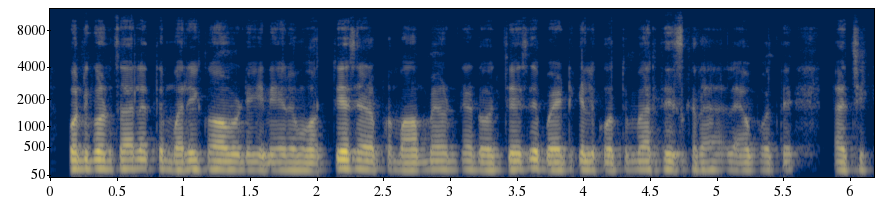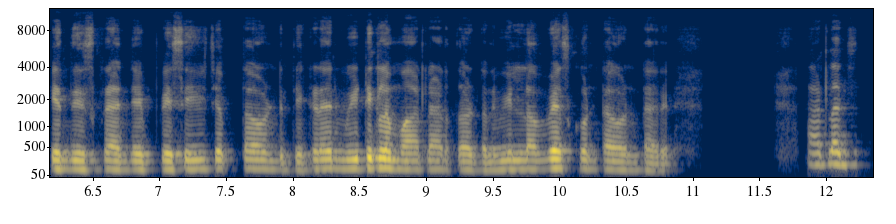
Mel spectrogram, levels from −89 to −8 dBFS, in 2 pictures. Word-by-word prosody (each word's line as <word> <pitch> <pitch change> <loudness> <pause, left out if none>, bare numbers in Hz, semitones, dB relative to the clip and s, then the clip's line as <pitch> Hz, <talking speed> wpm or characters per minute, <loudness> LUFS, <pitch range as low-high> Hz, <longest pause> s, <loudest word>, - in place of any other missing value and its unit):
కొన్ని 135 0 +1
కొన్ని 135 -1 +1
సార్లయితే 140 0 -3
మరీ 125 +2 -1
కామెడీ 125 -1 -1
నేను 120 0 -5
వర్క్ 115 0 -6
చేసేటప్పుడు 130 -3 0
మా - - -2
అమ్మంటే 125 +1 -7
వచ్చేసి 125 +4 -2
బయటికెళ్ళి 120 +1 -3
కొత్తిమీర 120 +2 -6
తీసుకురా, 120 -1 -7 0.2
లేకపోతే 115 +1 -9 0.4
ఆహ్, 115 - -3
చికెన్ 130 +2 +2
తీసుకురా" 130 0 +2
అని 125 - -10
చెప్పేసి 125 +1 +2
ఇవి 135 0 -2
చెప్తా 140 0 -1
ఉండుద్ది. 120 -2 -8
ఇక్కడేమో 140 +2 +2
మీటింగులో 145 0 +9
మాట్లాడుతా 130 -1 -4
ఉంటుంది. 120 0 -5
వీళ్ళు 130 0 0
నవ్వేసుకుంటా 140 -1 +4
ఉంటారు. 115 -2 -6 1.1
అట్లా 205 +1 +3
చ్ - - -13
125 Hz, 155 wpm, -30 LUFS, 120-135 Hz, 1.1 s, మీటింగులో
